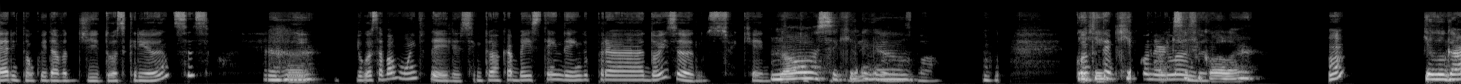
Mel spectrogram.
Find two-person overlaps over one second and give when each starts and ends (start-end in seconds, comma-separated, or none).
7.7-9.2, 10.8-12.2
